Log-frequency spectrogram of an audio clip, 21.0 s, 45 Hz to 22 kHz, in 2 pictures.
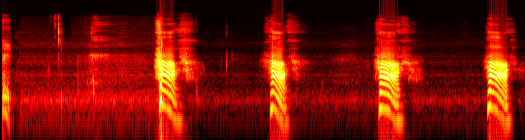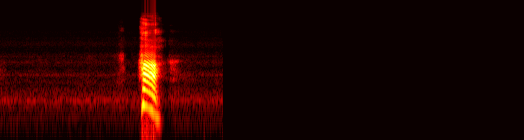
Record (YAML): exhalation_length: 21.0 s
exhalation_amplitude: 32768
exhalation_signal_mean_std_ratio: 0.23
survey_phase: beta (2021-08-13 to 2022-03-07)
age: 65+
gender: Female
wearing_mask: 'No'
symptom_none: true
symptom_onset: 13 days
smoker_status: Never smoked
respiratory_condition_asthma: false
respiratory_condition_other: false
recruitment_source: REACT
submission_delay: 7 days
covid_test_result: Negative
covid_test_method: RT-qPCR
